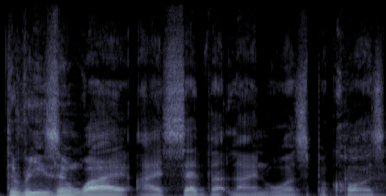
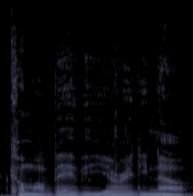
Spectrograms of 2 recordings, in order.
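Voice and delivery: smooth and soft; 3 semitones lower, 12 dB quieter than usual. Pretend. Smooth low answer.

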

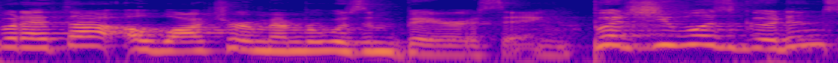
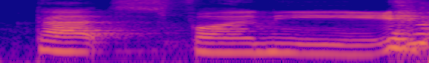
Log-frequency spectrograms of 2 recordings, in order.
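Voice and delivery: "That's funny" drawn out slow, lower, no laugh; 5 semitones lower, much slower than usual. Retold or imitated. Imitating a sitcom character who never laughs, slow deadpan. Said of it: "always goes, "That's funny," instead of laughing".

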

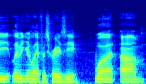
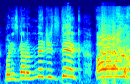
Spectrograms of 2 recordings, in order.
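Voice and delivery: very high, loud shout into laughter; hysterical punchline; 12 dB louder than usual. Retold or imitated. Imitating comedian's final reveal to his boys, hysterical laughing shout.

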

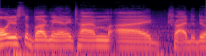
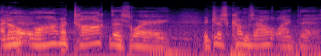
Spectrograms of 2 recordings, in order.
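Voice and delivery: Little Nicky voice; 2 semitones higher, 5 dB quieter, slower than usual. Pretend. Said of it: "sounds like Little Nicky".

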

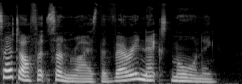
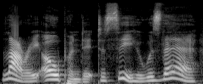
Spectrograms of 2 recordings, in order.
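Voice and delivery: ordinary delivery

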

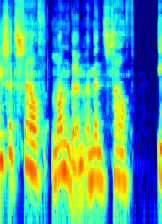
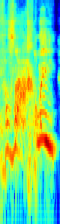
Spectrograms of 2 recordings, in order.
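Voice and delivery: mock disbelief. Mocking her place name.

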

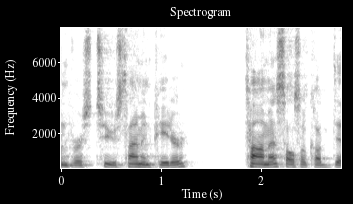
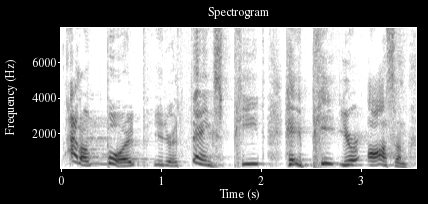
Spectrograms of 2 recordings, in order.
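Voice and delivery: mock-enthusiastic praise; high-pitched, gushing attaboy, said in irony; Jesus; 11 semitones higher, 5 dB louder than usual. Preacher imagines Jesus congratulating Peter for the sword, mock praise. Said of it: "what does Jesus go?".

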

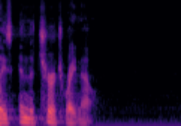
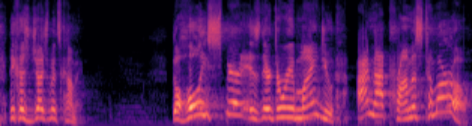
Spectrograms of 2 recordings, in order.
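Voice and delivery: louder and higher, preaching at full force; fiery preaching; 7 semitones higher, 4 dB louder than usual. Acted. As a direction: lift it up and drive the point home to the church.

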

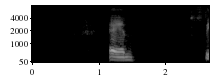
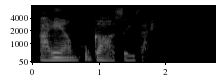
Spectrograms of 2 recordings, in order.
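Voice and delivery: soft, slow whisper; slow closing whisper; 4 semitones lower, 9 dB quieter, slower than usual. Real, not acted. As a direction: breathe the last words slowly. Closing affirmation to listeners.

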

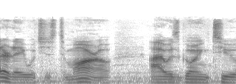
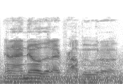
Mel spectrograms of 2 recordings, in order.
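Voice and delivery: ordinary talk

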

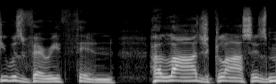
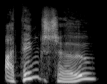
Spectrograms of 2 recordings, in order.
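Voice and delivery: higher, nervous small reply; tremulous; 8 semitones higher, slower than usual. A narrator's reading. Frightened boy answers the seer, higher and tremulous. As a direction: answer with a shaky nerve. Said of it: "said Neville tremulously".

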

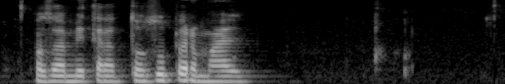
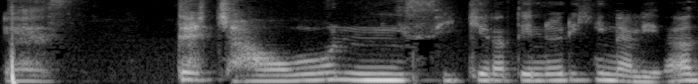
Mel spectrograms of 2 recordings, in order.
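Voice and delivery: whispered, slow and scornful; 3 dB louder, slower than usual. Retold or imitated. Telling her friend what she thought of her ex, whispered scorn. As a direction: breathe it out in slow disgust. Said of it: "dije yo".

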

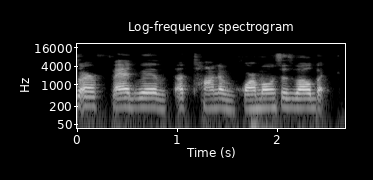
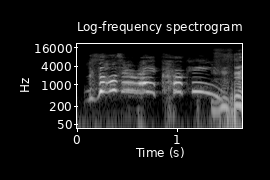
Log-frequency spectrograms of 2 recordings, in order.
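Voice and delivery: high, shrill possessive yell; angry shout. Pretend. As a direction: snap like a kid defending snacks. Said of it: "I'd be like".

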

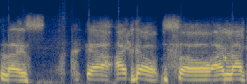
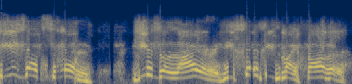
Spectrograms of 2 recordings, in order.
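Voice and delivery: higher-pitched, bad Russian accent; crappy Russian accent; 5 semitones higher than usual. Gertie denying the stranger is her father, in a crappy Russian accent. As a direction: protest in a rough Russian accent. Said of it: "The Russian accent".

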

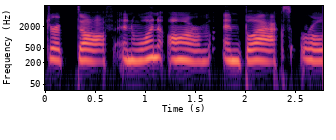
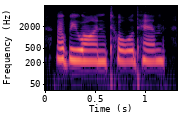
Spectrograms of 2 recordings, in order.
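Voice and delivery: plain reading voice

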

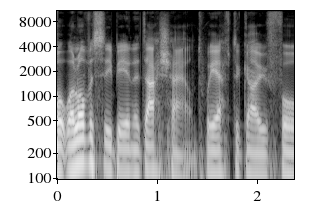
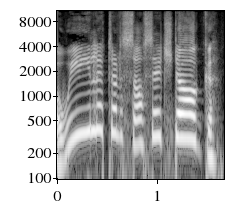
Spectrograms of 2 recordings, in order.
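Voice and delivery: high, loud mock-Irish lilt; dodgy Irish accent; 8 dB louder than usual. Host announces the first dog breed in a dodgy Irish accent. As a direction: put on a badly faked Irish accent, pitched way up. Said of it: "I don't know what that accent was".

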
